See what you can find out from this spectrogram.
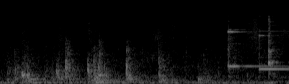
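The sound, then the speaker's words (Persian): A neighbour's doorbell is rung, giving a couple of bright chime tones near the end over steady background noise. “تو بی خود میکنی زنگ همسایه ما رو میزنی، نکن.”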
